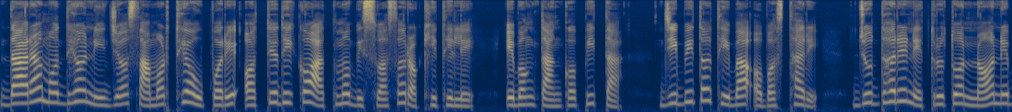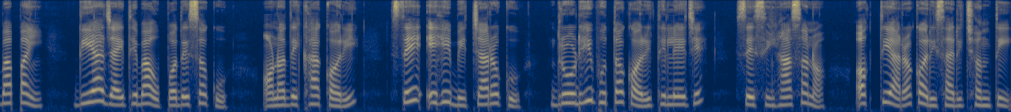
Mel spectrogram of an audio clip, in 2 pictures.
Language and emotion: Odia, neutral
